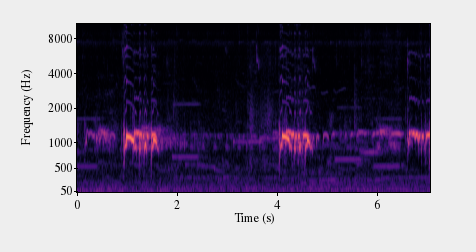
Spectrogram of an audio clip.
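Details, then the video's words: Zebra dove of local stock singing to draw replies from other doves, a bright trilled coo followed by a drawn-out level purr, phrases roughly three seconds apart, more doves faintly answering in the background. "Suara burung perkutut sangat istimewa 100% auto nyaut"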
